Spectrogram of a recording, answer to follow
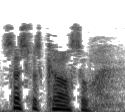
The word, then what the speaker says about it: Cessford Castle: Cessford Castle. That's how you pronounce it.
